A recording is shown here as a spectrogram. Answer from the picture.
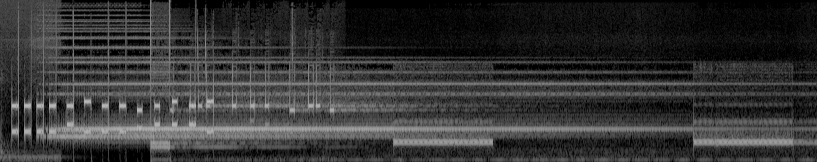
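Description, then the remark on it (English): A rapid sequence of touch-tone dialing beeps, followed by steady, repeating ringback tones of an outgoing, pre-recorded phone call, clear with no one speaking. “On the phone with”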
